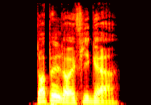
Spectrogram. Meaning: inflection of doppelläufig: 1. strong/mixed nominative masculine singular 2. strong genitive/dative feminine singular 3. strong genitive plural
- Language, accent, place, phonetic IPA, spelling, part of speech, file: German, Germany, Berlin, [ˈdɔpl̩ˌlɔɪ̯fɪɡɐ], doppelläufiger, adjective, De-doppelläufiger.ogg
